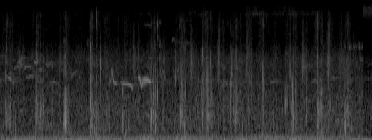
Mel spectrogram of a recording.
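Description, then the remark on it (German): Steady footsteps crunch softly along a narrow, soft wood-chip forest path with some roots at an even walking pace, with faint bird chirps and a low background hum. “Ich entscheide mich für links. Und das ist jetzt ein schöner, weicher Weg mit so Holzschnitzeln, einige Wurzeln.”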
